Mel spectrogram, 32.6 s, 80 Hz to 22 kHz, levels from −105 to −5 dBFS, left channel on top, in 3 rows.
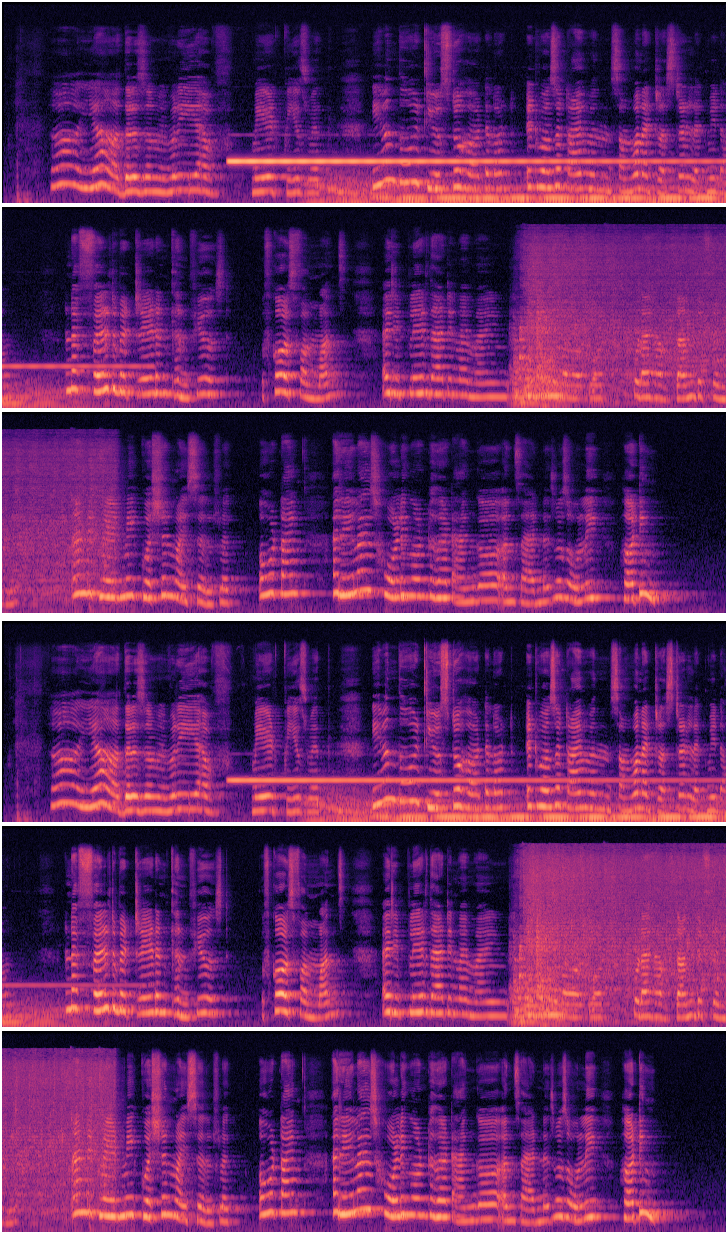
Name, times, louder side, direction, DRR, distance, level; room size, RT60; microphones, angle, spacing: voice 1, 0.7-3.2 3.7-4.8 5.1-7.5 7.8-11.0 11.8-14.1 14.7-15.9 16.2-19.9 20.3-22.0 22.7-25.1 25.6-26.2 26.7-30.6 31.0-31.5, right 2 dB, 35° right, 8 dB, 1.3 m, -32 dB
sound 1, 3.4-13.1, left 8 dB, 85° left, 0.6 m, -33 dB
sound 2, 4.4-12.6, right 1 dB, 75° right, 5.2 m, -36 dB
sound 3, 18.5-23.4, right 2 dB, 60° right, 2.0 m, -37 dB
26.5 x 9.8 x 4.8 m, 1.1 s
head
